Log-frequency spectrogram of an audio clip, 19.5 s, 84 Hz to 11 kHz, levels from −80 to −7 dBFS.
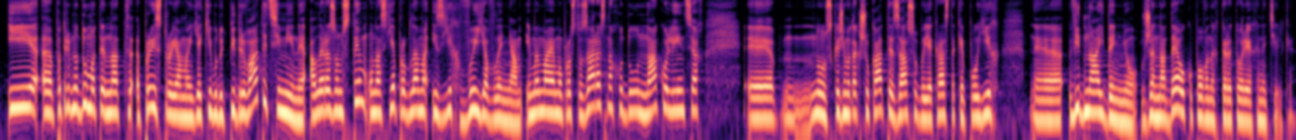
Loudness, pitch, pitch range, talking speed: -15 LUFS, 215 Hz, 185-235 Hz, 145 wpm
